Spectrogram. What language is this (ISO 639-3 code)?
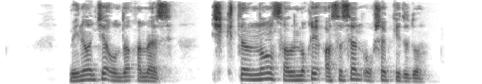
uig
